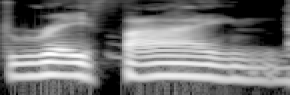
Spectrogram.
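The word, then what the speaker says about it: Ralph Fiennes: It's pronounced Ray Fiennes.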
